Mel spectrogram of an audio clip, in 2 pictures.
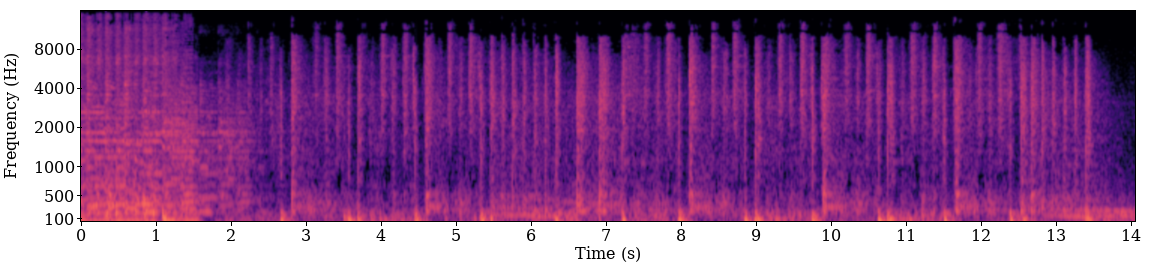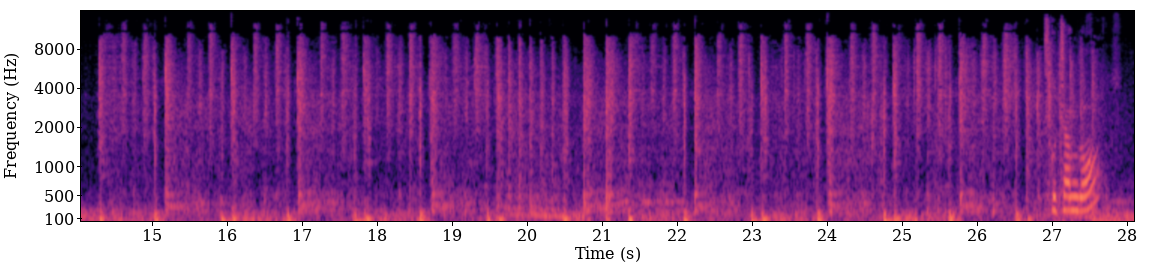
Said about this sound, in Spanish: Estamos escuchando música de un show que ha representado a nuestro país desde el 2003.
